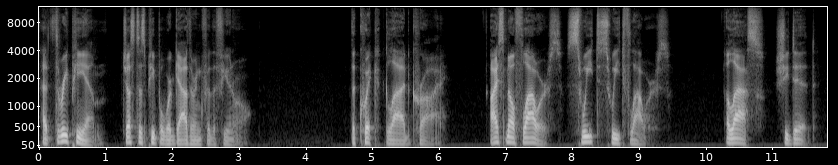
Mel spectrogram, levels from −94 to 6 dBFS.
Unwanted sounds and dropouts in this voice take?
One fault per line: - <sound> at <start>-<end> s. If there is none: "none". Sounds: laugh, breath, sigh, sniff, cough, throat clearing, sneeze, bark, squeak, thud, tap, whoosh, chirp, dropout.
none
